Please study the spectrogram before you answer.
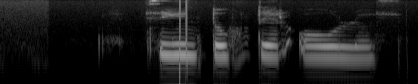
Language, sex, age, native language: Icelandic, female, 10, Icelandic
